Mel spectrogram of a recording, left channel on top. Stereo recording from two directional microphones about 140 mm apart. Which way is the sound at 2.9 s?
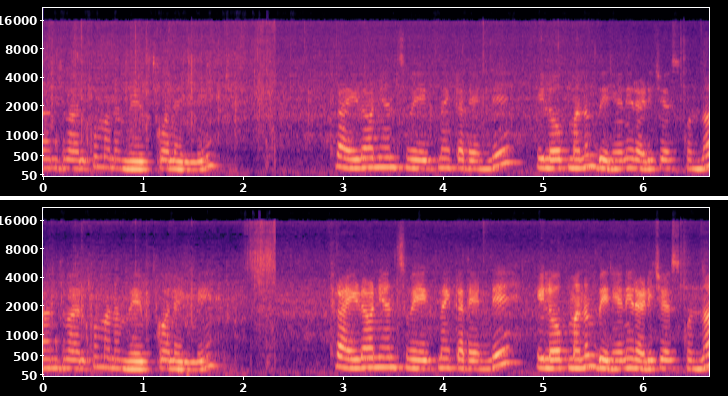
5° left (ahead or behind).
